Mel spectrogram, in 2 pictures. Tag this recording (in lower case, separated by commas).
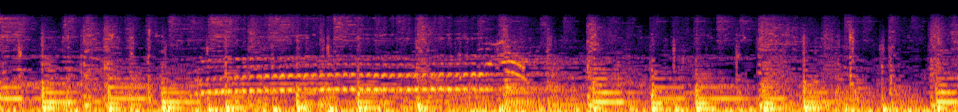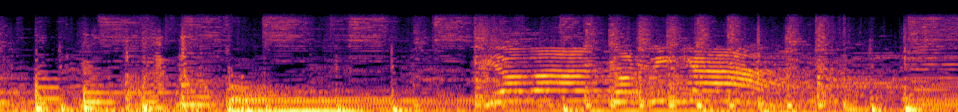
playing double bass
